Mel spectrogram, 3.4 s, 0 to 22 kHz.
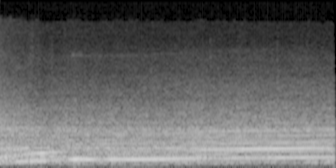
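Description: A Peugeot 408 hybrid in sport mode accelerates hard from 80 to 110, the engine note rising steadily with a whirring drone, heard from inside the car without talk.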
